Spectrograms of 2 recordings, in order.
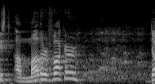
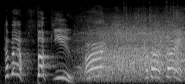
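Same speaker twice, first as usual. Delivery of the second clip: higher, snapping at a reporter; mock snapping; 10 semitones higher than usual. Bush snapping at Helen Thomas, mock angry. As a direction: lose your cool in mock fury. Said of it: "just goes".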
